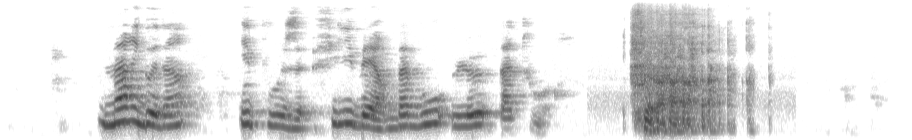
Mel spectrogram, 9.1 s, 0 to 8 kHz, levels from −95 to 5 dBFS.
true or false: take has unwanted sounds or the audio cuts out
true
